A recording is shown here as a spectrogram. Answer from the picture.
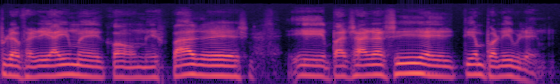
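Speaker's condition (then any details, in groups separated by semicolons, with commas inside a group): Condition akin to cerebral palsy, acquired after age three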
